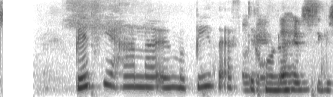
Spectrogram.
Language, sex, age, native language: Icelandic, female, 12, Icelandic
